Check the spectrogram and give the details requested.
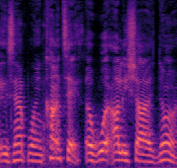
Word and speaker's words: Elisha: This is a great example in context of what Elisha is doing, right? And you can see his name say Elisha, but we say Elisha because that's how you say it.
